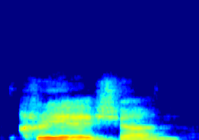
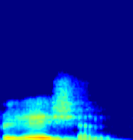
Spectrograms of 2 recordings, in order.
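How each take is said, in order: First: The stress is not on the second syllable. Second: The stress is on the second syllable. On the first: The speaker calls it wrong. "it's not creation" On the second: The speaker calls it right. "So that A is a little bit more stress"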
